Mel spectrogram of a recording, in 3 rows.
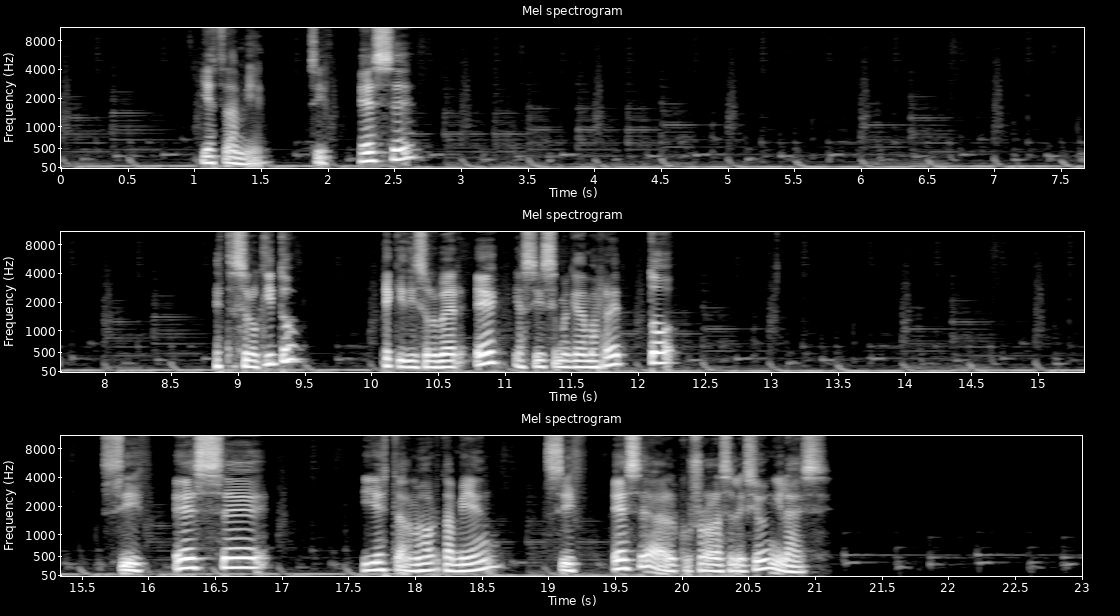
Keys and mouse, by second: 0.6 right click, 0.9 alt+shift+right click, 1.7 shift+s, 4.3 s, 5.2 KP_Divide, 6.2 shift+middle click, 7.4 shift+middle click, 8.8 right click, 9.1 alt+shift+right click, 9.3 alt+shift+right click, 11.6 right click, 12.0 alt+shift+right click, 12.8-14.2 drag, 17.2 s, 17.8 right click, 18.2 alt+shift+right click, 18.3 right click, 21.8 s, 22.2 middle click.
